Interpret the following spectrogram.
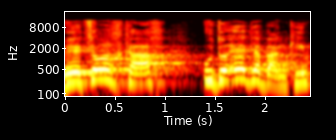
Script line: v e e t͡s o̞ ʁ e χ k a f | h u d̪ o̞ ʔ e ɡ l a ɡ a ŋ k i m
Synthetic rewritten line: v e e t͡s o̞ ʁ e χ k a χ | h u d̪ o̞ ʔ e ɡ l a b a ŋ k i m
